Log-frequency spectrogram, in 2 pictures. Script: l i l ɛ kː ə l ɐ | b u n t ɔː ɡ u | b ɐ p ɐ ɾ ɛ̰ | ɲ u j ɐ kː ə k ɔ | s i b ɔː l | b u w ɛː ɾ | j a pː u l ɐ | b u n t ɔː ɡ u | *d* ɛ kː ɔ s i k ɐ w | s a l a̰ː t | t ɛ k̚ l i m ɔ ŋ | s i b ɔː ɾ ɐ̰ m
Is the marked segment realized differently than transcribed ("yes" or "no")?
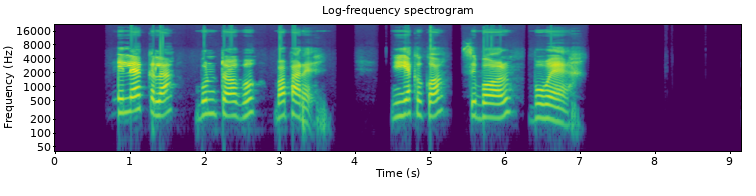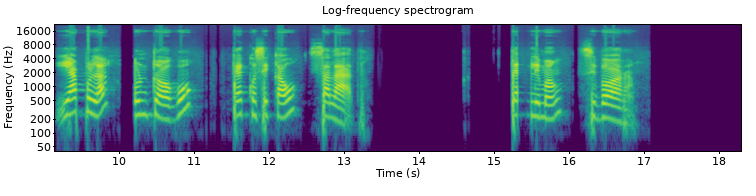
yes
